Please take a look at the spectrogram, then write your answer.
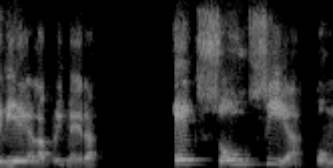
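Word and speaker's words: exousia: 27 esta palabra exorcía exorcía es e x o u s y a exorcía así como se pronuncia esta la encontramos entonces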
